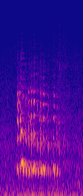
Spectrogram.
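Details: A male turkey heard in the background gives one rapid, rattling gobble lasting just under a second, mid-pitched and bubbling, then fades out against a faint low hum.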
